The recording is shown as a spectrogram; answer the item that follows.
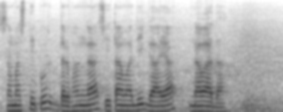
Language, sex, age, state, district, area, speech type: Hindi, male, 30-45, Bihar, Darbhanga, rural, spontaneous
